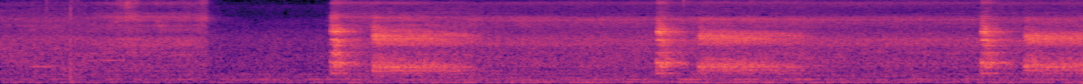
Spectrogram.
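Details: Tokay gecko giving three calls about two and a half seconds apart. Each opens with an abrupt click and then stretches into a nasal, buzzy, gently descending note. A low rumble runs underneath.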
